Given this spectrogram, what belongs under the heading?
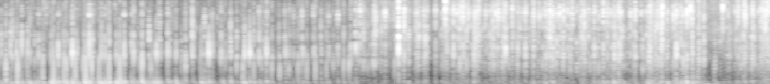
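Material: Silicone.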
